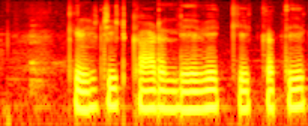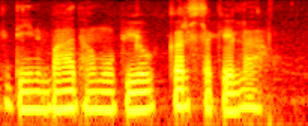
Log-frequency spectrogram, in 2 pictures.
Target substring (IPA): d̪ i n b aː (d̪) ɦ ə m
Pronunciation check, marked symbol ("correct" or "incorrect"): correct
